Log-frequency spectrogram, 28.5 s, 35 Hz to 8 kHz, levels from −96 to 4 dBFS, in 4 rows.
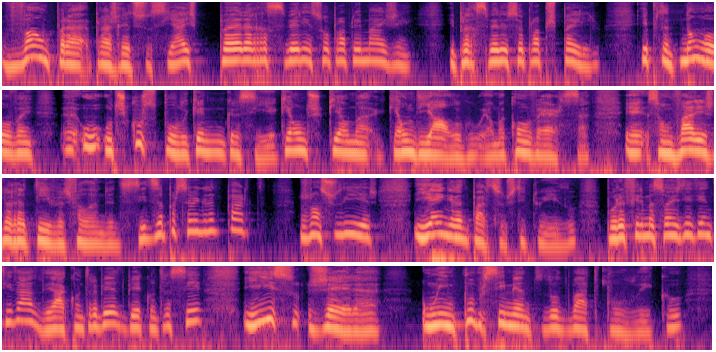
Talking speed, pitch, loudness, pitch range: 175 wpm, 160 Hz, -22 LUFS, 135-190 Hz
